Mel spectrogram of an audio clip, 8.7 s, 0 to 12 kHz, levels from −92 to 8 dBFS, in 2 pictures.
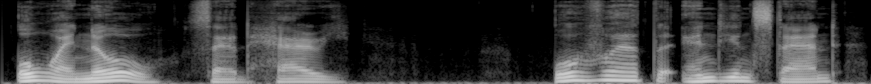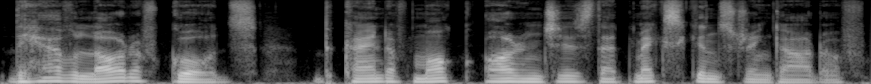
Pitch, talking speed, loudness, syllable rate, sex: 120 Hz, 180 wpm, -19 LUFS, 4.7 syllables/s, male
